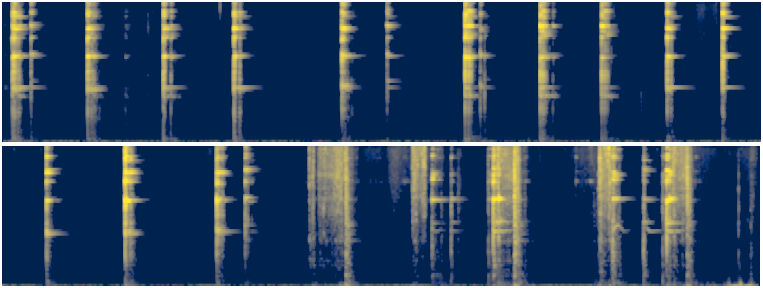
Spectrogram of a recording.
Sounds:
glass

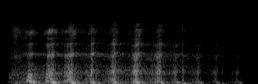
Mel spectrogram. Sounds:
human voice, laughter

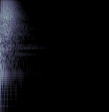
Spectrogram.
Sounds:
musical instrument, drum, snare drum, music, percussion

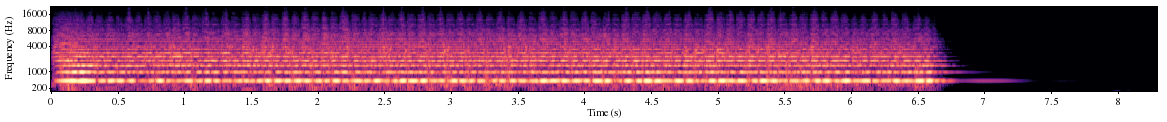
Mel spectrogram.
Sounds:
bowed string instrument, music, musical instrument

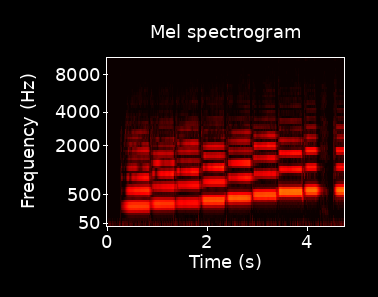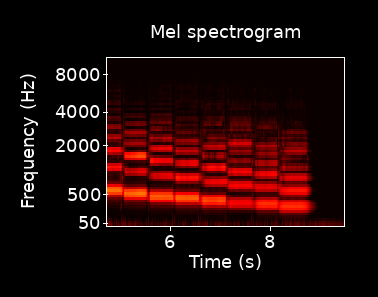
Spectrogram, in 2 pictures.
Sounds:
musical instrument, music, woodwind instrument

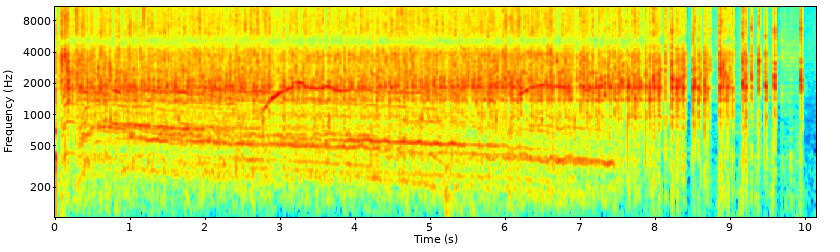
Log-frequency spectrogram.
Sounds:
human group actions, applause, cheering

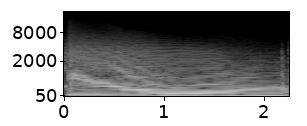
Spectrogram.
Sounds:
guitar, bass guitar, musical instrument, music, plucked string instrument

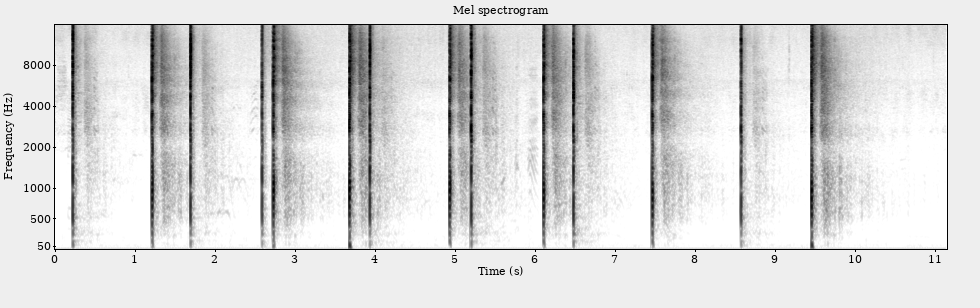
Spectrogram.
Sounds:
fireworks, explosion

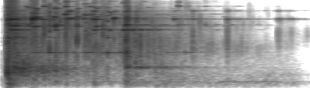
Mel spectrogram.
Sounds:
shatter, glass

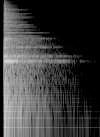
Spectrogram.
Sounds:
tools, hammer

